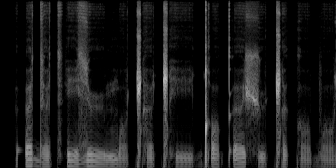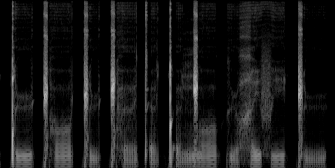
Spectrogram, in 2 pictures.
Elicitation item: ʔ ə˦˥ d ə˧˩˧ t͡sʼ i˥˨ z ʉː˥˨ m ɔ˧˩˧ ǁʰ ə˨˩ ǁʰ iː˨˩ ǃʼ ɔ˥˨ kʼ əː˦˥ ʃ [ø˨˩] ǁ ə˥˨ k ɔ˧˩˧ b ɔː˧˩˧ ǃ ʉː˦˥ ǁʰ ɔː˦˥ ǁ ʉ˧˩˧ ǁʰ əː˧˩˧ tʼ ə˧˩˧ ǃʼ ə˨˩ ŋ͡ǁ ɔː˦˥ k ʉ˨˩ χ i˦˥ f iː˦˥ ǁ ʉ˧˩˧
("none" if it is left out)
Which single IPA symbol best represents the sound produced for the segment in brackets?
ʉ˨˩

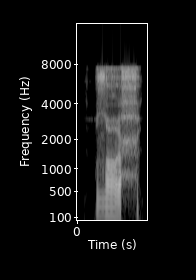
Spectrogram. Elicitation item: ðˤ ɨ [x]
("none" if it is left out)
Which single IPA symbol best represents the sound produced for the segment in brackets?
ħ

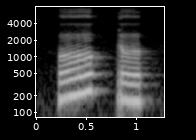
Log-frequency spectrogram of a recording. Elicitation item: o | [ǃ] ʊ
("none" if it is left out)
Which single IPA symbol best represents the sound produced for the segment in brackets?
ɾ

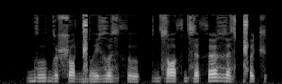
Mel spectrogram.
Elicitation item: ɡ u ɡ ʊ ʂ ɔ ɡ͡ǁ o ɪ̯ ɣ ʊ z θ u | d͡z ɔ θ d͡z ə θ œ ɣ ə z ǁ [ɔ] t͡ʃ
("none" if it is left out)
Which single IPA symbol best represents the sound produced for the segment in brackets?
ɵ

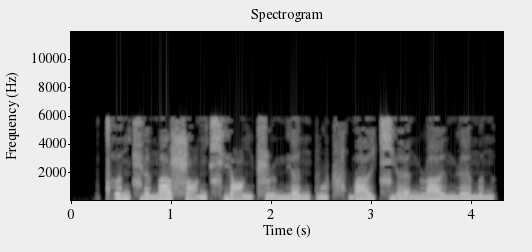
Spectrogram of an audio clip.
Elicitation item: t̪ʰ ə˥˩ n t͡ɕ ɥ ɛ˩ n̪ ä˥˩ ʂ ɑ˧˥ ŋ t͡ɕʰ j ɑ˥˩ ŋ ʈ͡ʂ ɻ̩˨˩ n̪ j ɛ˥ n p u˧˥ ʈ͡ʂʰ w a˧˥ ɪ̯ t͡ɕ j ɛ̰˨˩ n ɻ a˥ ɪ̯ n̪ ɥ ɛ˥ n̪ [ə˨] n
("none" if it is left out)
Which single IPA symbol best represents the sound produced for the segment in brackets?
ə˨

